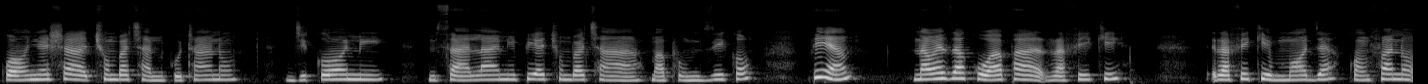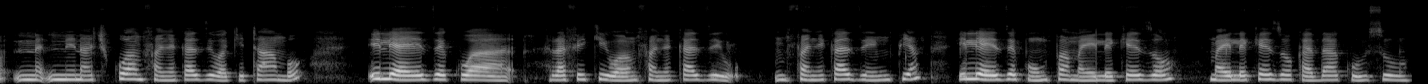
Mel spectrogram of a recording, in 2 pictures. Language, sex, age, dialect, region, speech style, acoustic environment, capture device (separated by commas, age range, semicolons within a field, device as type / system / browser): Swahili, female, 18-24, Kenya - Mombasa, Kenya, relaxed, silence, mobile / Linux / Chrome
